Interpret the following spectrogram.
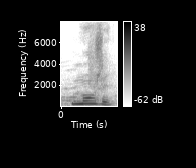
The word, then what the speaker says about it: manger: Parce que er ensemble, ça crée le son e comme manger.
